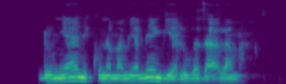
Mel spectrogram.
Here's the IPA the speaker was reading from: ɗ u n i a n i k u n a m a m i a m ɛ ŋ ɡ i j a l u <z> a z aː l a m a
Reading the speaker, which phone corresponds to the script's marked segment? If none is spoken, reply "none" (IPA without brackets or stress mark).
ɣ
